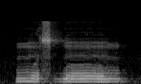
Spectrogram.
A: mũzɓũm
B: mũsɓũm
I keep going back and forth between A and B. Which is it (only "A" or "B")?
B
